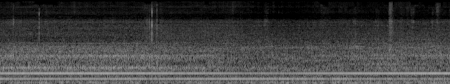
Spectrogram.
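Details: Pentair Clean and Clear CC150 pool filter, 7 years old, running after installing an aftermarket replacement top: steady even hum with constant tone and smooth water rush, no gurgle or surging; no leaks from locking ring, gauge or relief valve, air bled out, normal running.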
